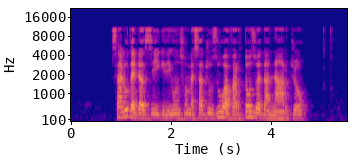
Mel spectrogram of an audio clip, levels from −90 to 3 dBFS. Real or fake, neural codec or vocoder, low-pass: real; none; 10.8 kHz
